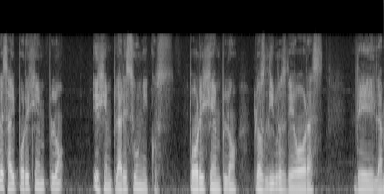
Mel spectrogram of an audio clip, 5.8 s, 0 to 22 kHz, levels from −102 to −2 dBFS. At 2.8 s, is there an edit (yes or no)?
yes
